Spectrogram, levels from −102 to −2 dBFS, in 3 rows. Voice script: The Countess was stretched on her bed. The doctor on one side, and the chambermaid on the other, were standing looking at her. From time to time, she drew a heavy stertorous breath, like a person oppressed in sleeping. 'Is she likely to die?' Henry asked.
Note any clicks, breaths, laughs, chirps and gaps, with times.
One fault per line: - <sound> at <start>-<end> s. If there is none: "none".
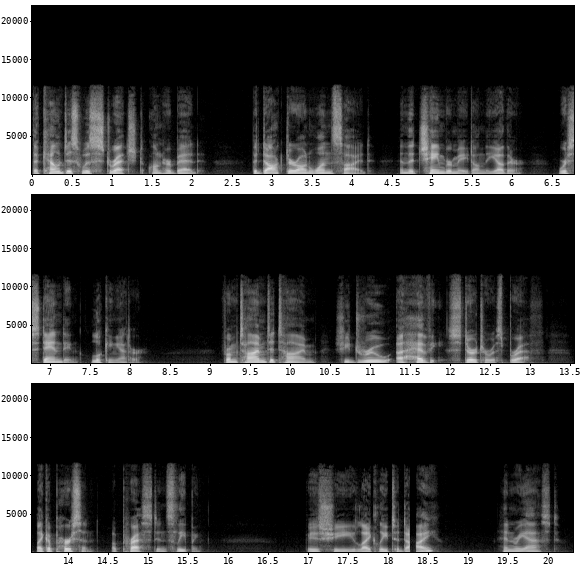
- dropout at 18.3-18.4 s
